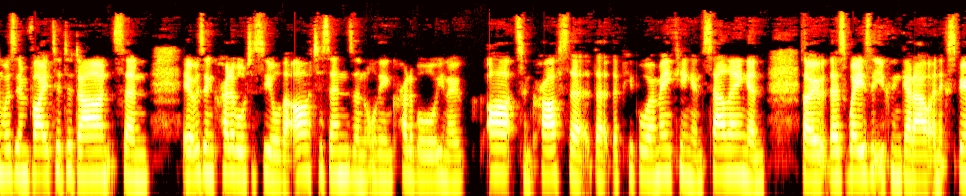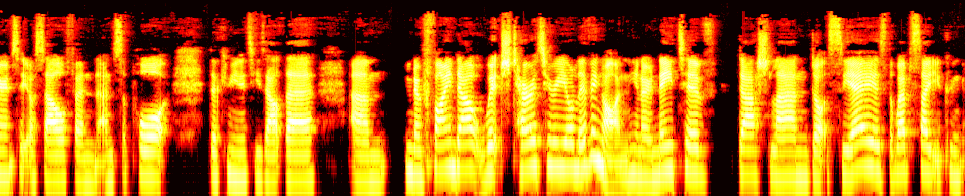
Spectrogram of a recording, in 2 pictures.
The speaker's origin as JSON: {"language": "English", "country": "United Kingdom", "accent": "British", "moved": "as an adult", "lives_now": "Canada", "said": "my British accent and my, you know, I've only been here 7 years."}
